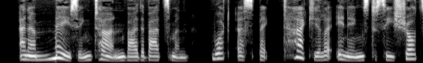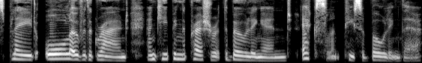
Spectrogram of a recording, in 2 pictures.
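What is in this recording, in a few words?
English British female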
